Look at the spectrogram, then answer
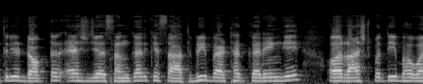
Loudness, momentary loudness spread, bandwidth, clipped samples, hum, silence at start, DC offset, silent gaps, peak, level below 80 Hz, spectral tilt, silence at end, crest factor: -20 LUFS; 5 LU; 11 kHz; under 0.1%; none; 0 s; under 0.1%; none; -6 dBFS; -56 dBFS; -6 dB/octave; 0 s; 14 dB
